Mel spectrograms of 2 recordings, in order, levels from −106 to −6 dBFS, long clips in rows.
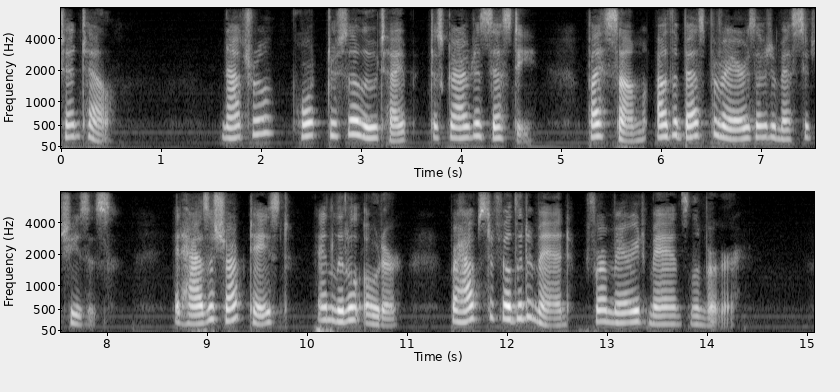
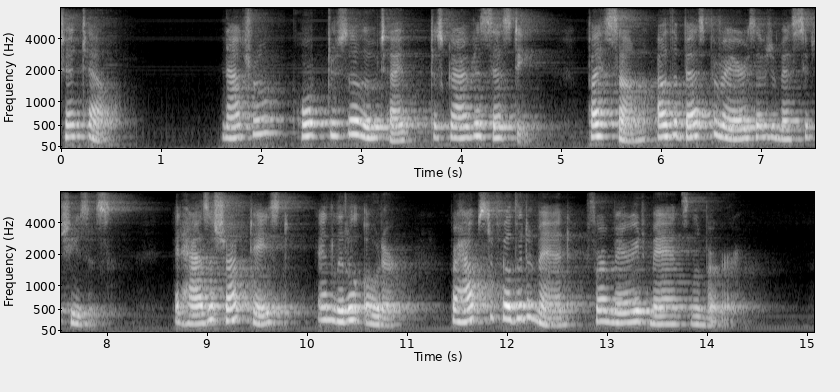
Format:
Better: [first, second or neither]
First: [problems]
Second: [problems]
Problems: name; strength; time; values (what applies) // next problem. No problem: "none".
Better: first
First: none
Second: noise reduction (neural separator model SepFormer DNS4)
